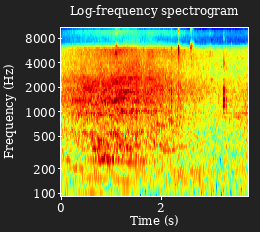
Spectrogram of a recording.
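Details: Scooter CVT centrifugal clutch (kampas ganda): engine revs, then on a sudden throttle release a rough, regular knock comes from the clutch as it drops off, pointing to worn clutch shoe holder holes.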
